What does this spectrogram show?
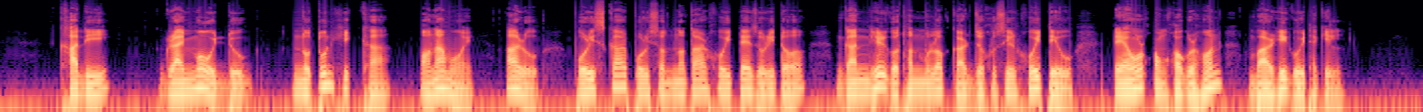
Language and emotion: Assamese, neutral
